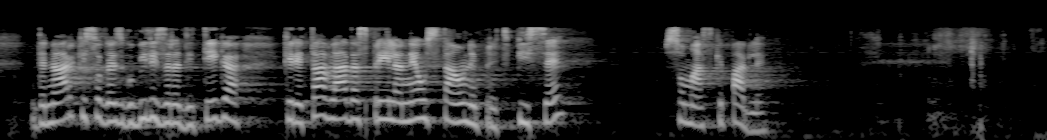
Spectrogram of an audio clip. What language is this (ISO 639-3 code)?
slv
